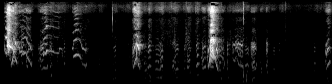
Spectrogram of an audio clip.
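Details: Twelve-day-old Cane Corso puppies at a kennel, several pups squealing and whimpering together in high, wavering cries with brief bursts and short pauses between them.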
